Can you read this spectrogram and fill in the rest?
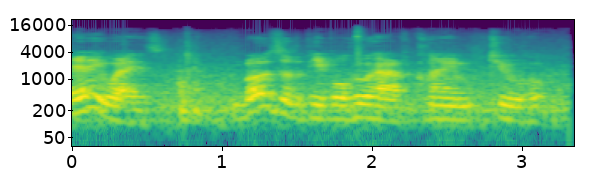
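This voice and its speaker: A young man talks loosely and a little drunkenly, tripping over words as he reads and banters. He sits away from the mic in an echoey room with clear background noise. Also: mid-range voice, lively intonation, recorded from a distance. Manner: halting, stumbles over reading. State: tipsy. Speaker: podcast co-host reading a story aloud. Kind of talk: casual banter and story reading among friends.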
